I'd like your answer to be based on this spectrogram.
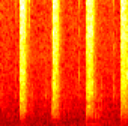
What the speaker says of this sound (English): spray on the pen cleaning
